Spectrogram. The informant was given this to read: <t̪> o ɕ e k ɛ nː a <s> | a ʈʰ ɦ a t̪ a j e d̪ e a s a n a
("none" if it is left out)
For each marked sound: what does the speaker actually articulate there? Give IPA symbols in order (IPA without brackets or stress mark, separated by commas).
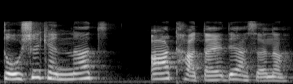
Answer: t̪, t͡s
